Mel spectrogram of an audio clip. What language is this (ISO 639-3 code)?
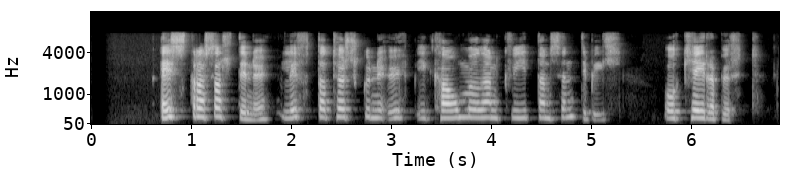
isl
